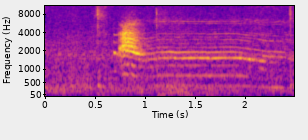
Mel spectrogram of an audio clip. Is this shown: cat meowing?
yes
